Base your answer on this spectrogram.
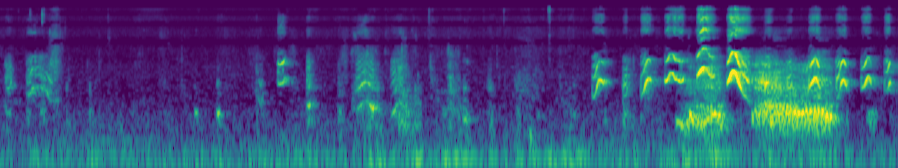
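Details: Meri's Havanese puppies at three weeks old, squealing and whimpering indoors: scattered soft squeaks early on, building to loud, overlapping high-pitched yelps and whines from several pups near the end.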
